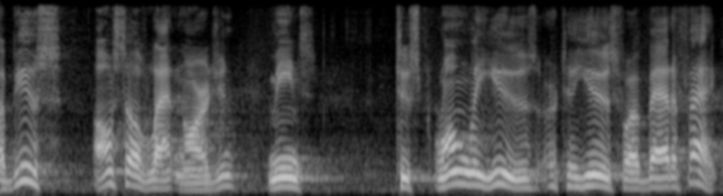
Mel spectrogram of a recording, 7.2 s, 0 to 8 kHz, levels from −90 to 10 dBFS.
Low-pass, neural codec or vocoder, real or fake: 7.2 kHz; none; real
